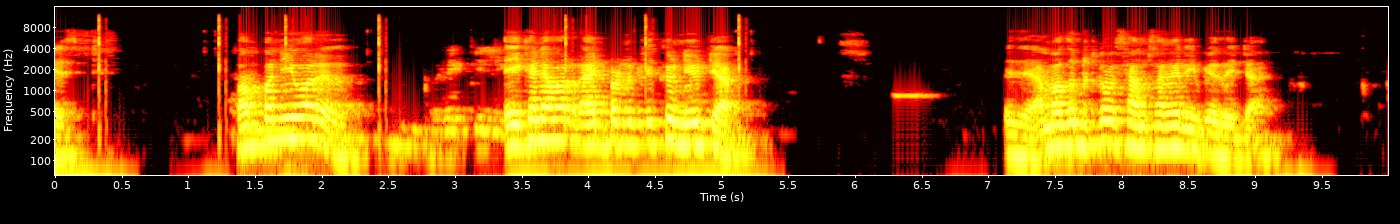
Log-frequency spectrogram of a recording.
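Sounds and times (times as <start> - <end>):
man speaking: 1.3 - 5.4
faint whistle-like tone: 6.3 - 6.7.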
